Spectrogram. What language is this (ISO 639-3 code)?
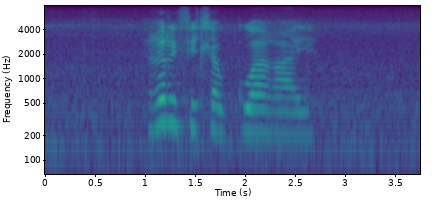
nso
